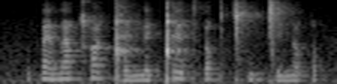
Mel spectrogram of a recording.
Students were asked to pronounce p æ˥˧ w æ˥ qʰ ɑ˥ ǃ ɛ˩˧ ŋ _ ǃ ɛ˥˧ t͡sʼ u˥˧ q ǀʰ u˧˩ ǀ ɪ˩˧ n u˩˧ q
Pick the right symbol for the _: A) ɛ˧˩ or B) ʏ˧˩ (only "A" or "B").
A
